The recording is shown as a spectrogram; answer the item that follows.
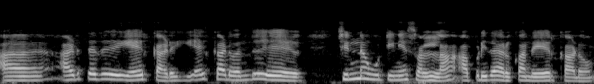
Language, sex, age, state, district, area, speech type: Tamil, female, 30-45, Tamil Nadu, Viluppuram, urban, spontaneous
